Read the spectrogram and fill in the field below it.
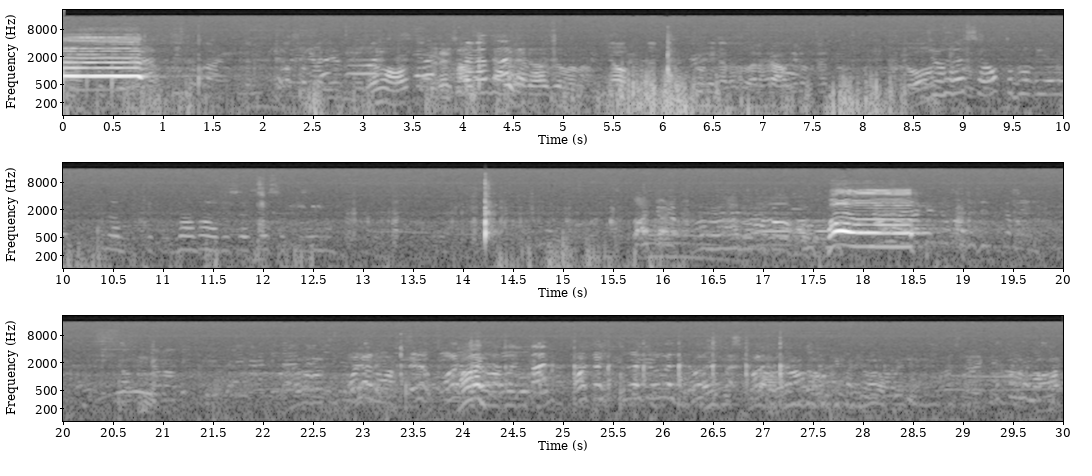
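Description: A man and young women call out at a distance outdoors.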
